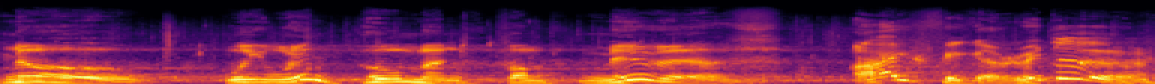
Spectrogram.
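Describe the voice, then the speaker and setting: Using a put-on character voice at a medium pitch, a man speaks at a very slow pace. Long, frequent pauses break up his speech, and background noise is clearly heard. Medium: video game. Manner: broken, simple grammar.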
